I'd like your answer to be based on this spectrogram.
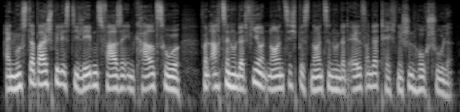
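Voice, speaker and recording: A man's mid-pitched voice, close and dry in the studio. He narrates a radio feature from a script, factual and measured. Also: fairly even intonation, dry recording. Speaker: narrator, documentary author. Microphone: close studio microphone.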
